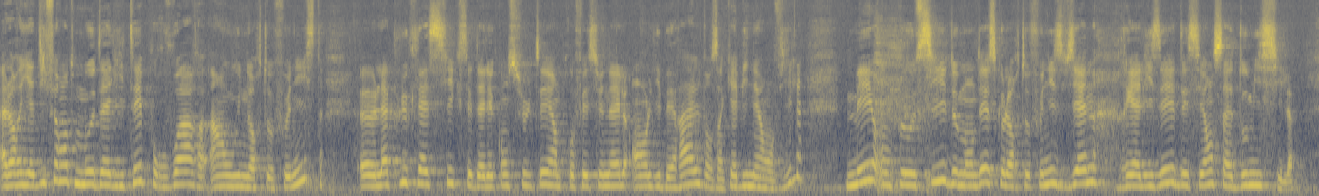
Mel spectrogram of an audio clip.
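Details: Adult woman speaking French; normal speech.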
